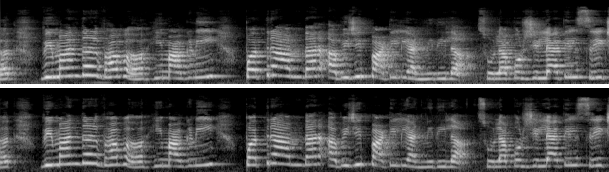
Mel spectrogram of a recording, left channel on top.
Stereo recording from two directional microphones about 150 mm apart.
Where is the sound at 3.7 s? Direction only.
25° right (ahead or behind).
